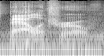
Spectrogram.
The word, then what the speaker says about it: Balatro: yeah all right also I technically pronounced it wrong again it's batro but uh listen I'm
